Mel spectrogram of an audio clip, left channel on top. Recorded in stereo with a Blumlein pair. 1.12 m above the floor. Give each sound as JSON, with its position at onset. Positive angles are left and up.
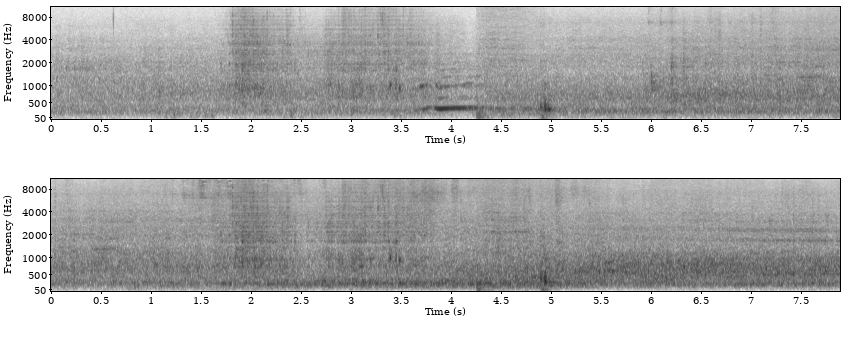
{"t": 1.5, "sound": "a splash", "azimuth_deg": -15, "distance_m": 1.1}
{"t": 4.2, "sound": "a drawer", "azimuth_deg": -70, "distance_m": 1.0}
